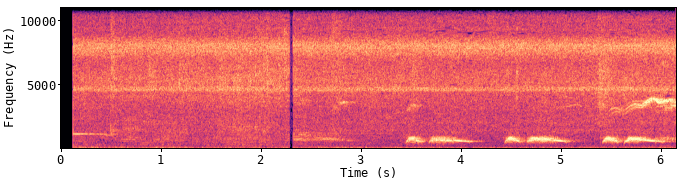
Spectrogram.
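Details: Caged decoy spotted dove from a bird farm in Ba Vì, Hanoi, Vietnam, in a thổ versus còi cooing contest: after three quiet seconds, three short two-part coo phrases arrive about once a second, with faint chirps above.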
